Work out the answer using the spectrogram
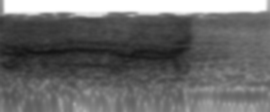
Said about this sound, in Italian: almeno con questo metodo, a soffiarti il naso? Ah sì, così, vuoi sentire? Vuoi sentire?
